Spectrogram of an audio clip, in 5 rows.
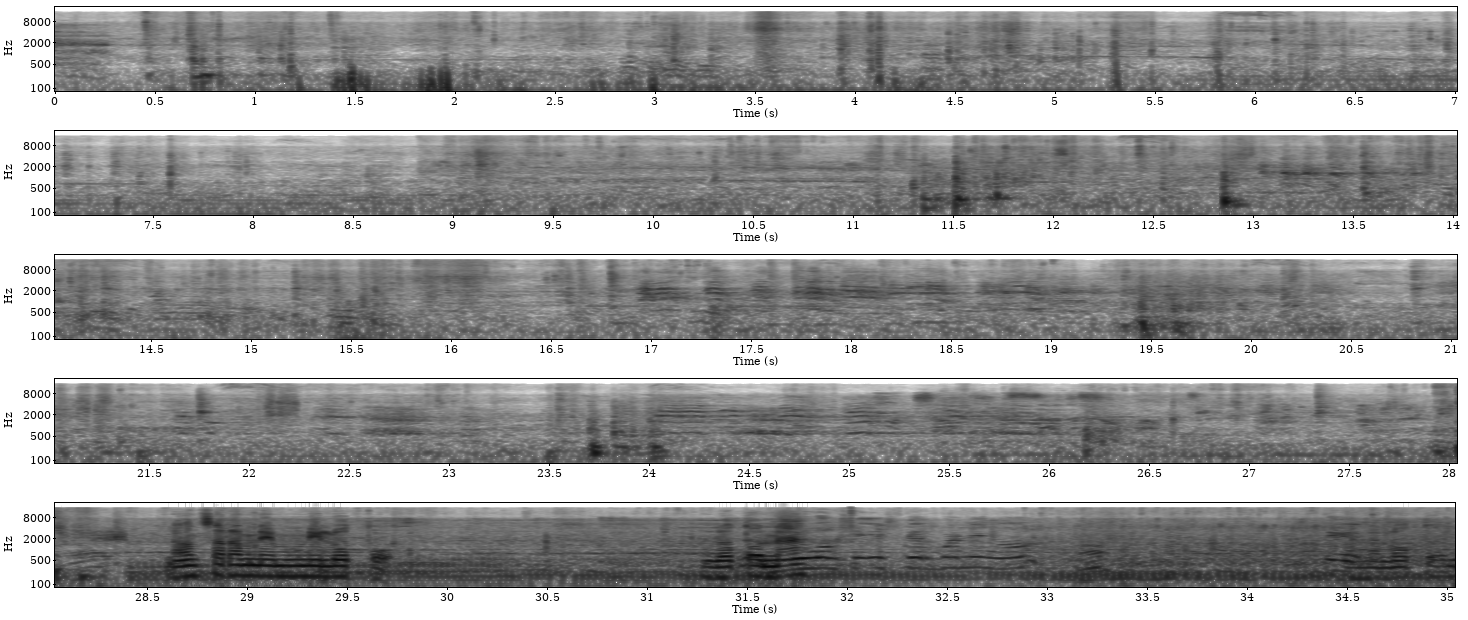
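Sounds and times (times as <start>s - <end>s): footsteps: 1.0s - 18.2s
birds calling: 5.6s - 35.0s.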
